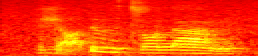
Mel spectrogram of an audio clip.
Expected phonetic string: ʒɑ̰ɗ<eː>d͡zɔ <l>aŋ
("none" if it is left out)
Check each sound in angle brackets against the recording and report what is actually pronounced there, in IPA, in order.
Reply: ɨː, l

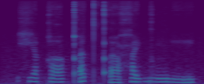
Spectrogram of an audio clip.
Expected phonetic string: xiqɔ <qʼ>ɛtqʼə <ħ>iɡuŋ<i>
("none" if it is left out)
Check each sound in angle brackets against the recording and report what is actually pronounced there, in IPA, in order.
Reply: qʼ, ħ, i

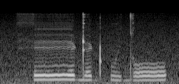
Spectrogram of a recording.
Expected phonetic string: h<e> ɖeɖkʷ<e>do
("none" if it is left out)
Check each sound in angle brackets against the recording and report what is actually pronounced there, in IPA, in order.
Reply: eː, i

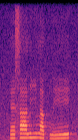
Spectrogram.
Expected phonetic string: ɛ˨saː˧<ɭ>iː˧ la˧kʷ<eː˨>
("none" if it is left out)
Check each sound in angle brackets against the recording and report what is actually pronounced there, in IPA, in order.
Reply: l, eː˨˦

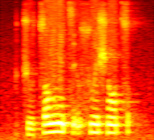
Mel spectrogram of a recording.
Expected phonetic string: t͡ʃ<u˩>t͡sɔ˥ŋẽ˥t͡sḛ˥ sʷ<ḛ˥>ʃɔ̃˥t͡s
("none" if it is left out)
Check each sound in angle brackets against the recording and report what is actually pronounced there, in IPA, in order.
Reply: u˩, e˥

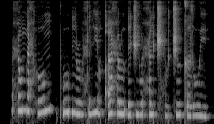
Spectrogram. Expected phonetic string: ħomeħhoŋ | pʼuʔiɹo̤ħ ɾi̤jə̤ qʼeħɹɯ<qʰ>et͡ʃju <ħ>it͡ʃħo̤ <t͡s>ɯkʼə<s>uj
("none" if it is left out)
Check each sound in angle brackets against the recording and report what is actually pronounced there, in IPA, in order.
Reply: ʔ, ħ, t͡ʃ, z

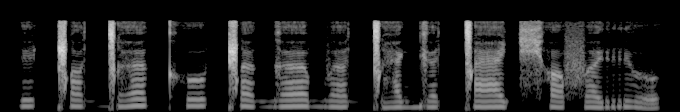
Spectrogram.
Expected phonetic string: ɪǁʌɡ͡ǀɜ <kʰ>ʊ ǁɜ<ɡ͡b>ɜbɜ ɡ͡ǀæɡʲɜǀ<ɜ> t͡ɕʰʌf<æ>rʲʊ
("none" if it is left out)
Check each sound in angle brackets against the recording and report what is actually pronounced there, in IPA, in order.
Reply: kʰ, ɡ, æ, ɜ

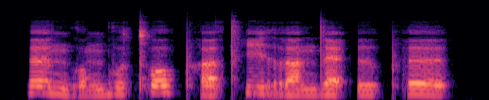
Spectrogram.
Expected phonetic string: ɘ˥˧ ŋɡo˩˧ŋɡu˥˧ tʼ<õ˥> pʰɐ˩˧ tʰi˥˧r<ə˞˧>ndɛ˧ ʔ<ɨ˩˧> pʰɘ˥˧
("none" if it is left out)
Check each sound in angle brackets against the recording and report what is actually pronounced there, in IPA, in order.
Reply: o˥, ɐ˧, ɨ˧˩

